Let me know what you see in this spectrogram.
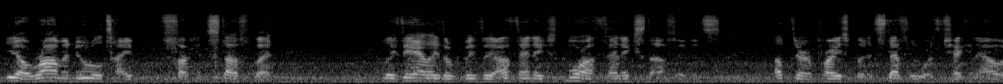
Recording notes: Just another night in the car on the road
